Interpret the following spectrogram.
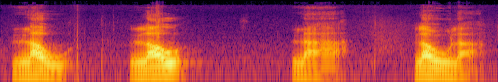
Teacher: Even though the wow is has no vowel, but the wow is not lengthening the Dhamma song because there is no Dhamma before. So we would not say lu, but we say la, and then join to the wow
